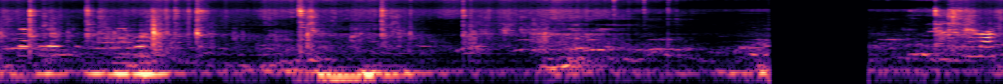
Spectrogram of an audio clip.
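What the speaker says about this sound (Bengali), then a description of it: "এবার গ্যাসের ফ্লেমটা লোতে দিয়ে মশলাগুলো একটু ভেজে নেব" Spices fry in a pan over a low gas flame, a steady sizzle with repeated clattering stirs of a utensil against the pan, briefly cut to silence before the frying resumes.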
